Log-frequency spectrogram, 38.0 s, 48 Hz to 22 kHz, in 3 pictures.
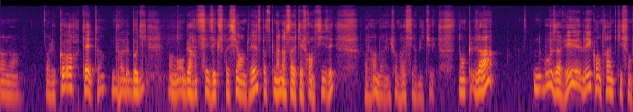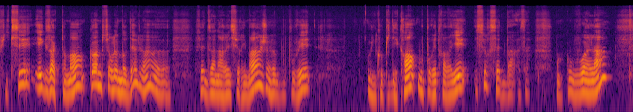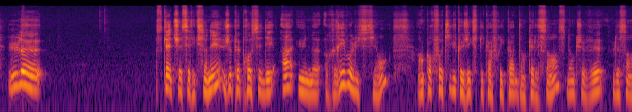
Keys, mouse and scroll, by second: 4.6-5.1 scroll up 1, 5.3-6.0 right drag, 7.3 scroll up 2, 8.0 scroll up 2, 10.0 click, 11.0-11.4 scroll down 2, 11.6-13.3 right drag, 14.7 click, 22.2 click, 24.9 click, 32.2 click, 33.7-34.0 scroll down 1, 34.2-35.2 right drag, 36.3 click.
